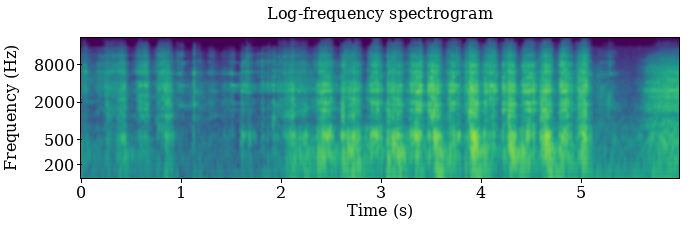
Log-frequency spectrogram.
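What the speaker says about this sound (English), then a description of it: "Using a half round file." Steady hand filing with a half round file on a welded exhaust part for a Jaguar XK8, strokes coming in a quickening rhythm of close, crisp rasps that grow louder and more regular.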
